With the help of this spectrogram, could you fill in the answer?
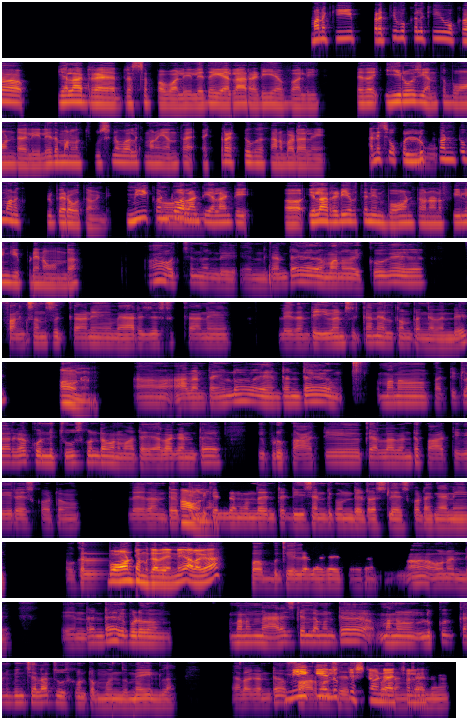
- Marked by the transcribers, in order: static; in English: "డ్రె డ్రెస్ అప్"; in English: "రెడీ"; in English: "అట్రాక్టివ్‌గా"; other background noise; in English: "లుక్"; in English: "ప్రిపేర్"; in English: "రెడీ"; in English: "ఫీలింగ్"; in English: "ఫంక్షన్స్‌కి"; in English: "మ్యారేజెస్‌కి"; in English: "ఈవెంట్స్‌కి"; lip smack; in English: "పర్టిక్యులర్‌గా"; in English: "పార్టీకెళ్ళాలంటే పార్టీ వేర్"; in English: "డీసెంట్‌గా"; distorted speech; in English: "మ్యారేజ్‌కెళ్ళామంటే"; in English: "లుక్"; in English: "మెయిన్‌గా"; in English: "ఫార్మల్స్"; in English: "లుక్"; in English: "యాక్చువల్లి?"
- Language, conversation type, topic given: Telugu, podcast, మీకు మీకంటూ ఒక ప్రత్యేక శైలి (సిగ్నేచర్ లుక్) ఏర్పరుచుకోవాలనుకుంటే, మీరు ఎలా మొదలు పెడతారు?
